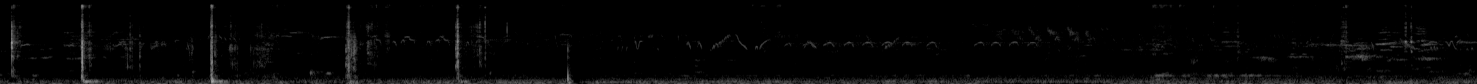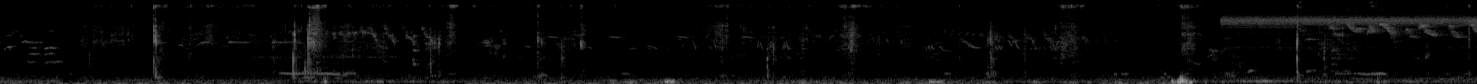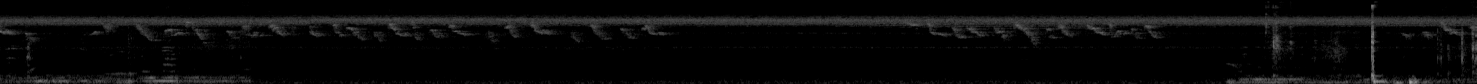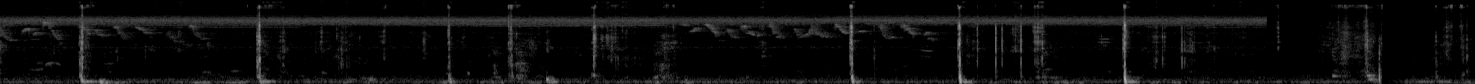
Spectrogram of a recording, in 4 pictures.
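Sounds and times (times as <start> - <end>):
small birds chirping: 0.0 - 36.4, 38.6 - 57.0
high-pitched hiss: 27.0 - 34.8, 41.0 - 57.0
sharp clicks and knocks: 42.1 - 57.0.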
